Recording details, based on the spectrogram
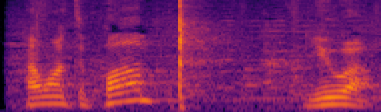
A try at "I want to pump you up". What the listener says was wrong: You put the emphasis on the wrong syllable.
